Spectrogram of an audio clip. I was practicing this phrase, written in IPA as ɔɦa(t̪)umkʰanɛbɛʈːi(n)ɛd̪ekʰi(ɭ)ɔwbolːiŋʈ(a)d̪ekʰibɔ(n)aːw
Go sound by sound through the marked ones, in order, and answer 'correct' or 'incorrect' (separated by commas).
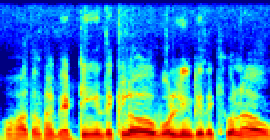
correct, incorrect, incorrect, incorrect, correct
